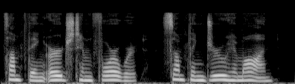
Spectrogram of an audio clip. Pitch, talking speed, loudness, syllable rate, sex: 190 Hz, 165 wpm, -17 LUFS, 5.4 syllables/s, female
